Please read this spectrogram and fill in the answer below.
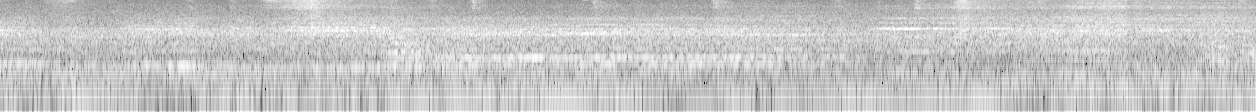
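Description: A large group of students singing together in a hall, holding long notes, over a heavy low rumble.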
